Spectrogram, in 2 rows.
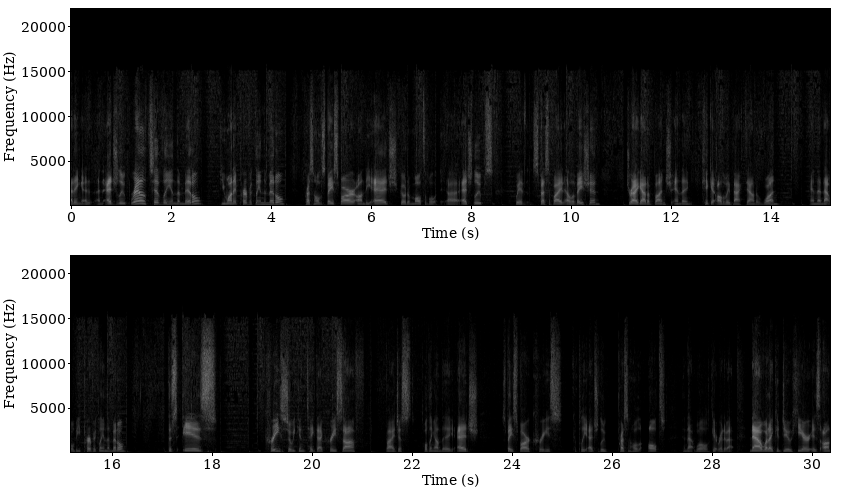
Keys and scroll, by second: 1.0 ctrl+z, 2.4 space, 16.8 space, 18.7 space, 23.1 space.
